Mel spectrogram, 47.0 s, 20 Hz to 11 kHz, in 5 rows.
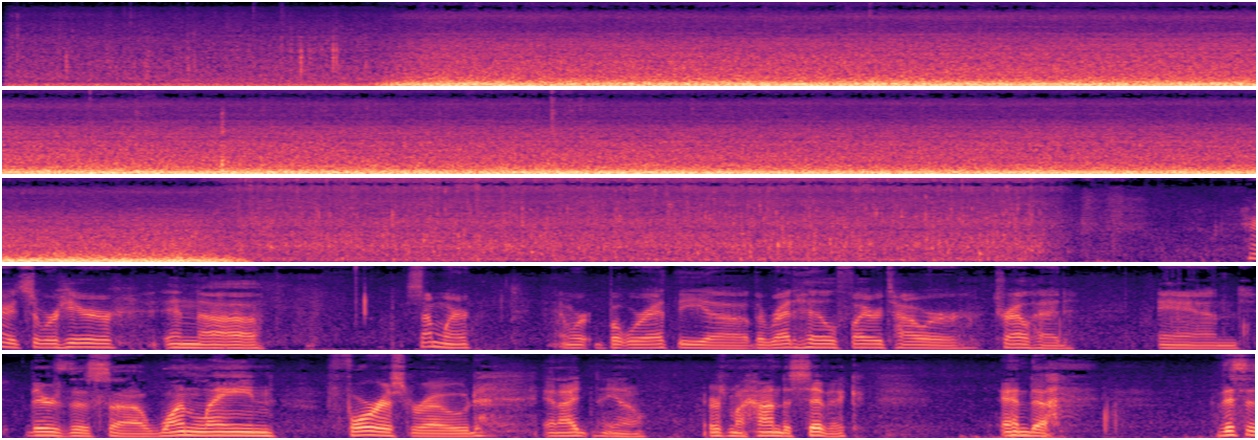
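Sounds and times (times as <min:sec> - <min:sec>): car engine and road rumble: 0:00.0 - 0:20.7.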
